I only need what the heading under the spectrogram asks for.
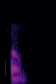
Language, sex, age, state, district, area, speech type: Kashmiri, male, 18-30, Jammu and Kashmir, Srinagar, urban, conversation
